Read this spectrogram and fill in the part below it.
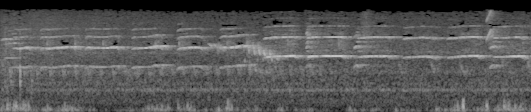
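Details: Southern crested caracara fledgling calling for food from its parents: long, steady, wheezy, tonal notes strung almost continuously, one sliding downward midway, against low background rumble and scattered thumps.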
